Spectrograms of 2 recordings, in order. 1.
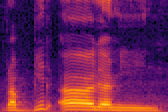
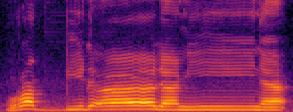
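Son kelime bir ünsüzle biter. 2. Son kelime eklenen bir ünlüyle biter. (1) "Ama en son sayfanın sonunda olduğu zaman" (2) "ama aralarda olduğu zaman da Rabbil alemine"

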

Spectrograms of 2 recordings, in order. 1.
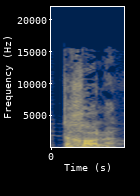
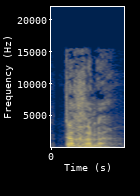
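Tekanannya di suku kata kedua, agak dipanjangkan. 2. Tekanannya di suku kata pertama. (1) "Kalau kau nekan huruf kedua, jadinya agak tawalut, ada muncul mat sedikit" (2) "Huruf pertama langsung ente tekan"

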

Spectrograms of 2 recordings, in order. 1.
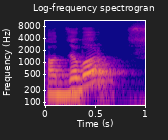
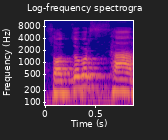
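শেষের স্বরটি ছোট করে হ্রস্ব পড়া হয়। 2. শেষের স্বরটি টেনে দীর্ঘ করে পড়া হয়। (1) "তাড়াতাড়ি পড়তে হয়" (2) "না"

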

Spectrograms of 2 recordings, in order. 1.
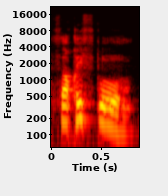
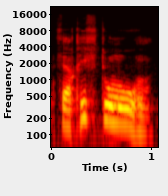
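يُنطق الحرف الأول مفخمًا. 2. يُنطق الحرف الأول مرققًا. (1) "لا أقول ثقفتموهم" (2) "أحرص على ترقيق الساء"

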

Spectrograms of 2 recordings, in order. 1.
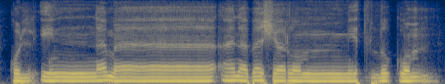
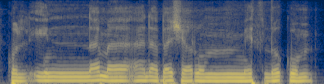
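Vokal di 'ana' dipanjangkan empat harakat. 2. Vokal di 'ana' hanya dibaca dua harakat. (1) "Dibacaannya dipanjangkan empat harakat" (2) "Dia cuma dua harakat saja"

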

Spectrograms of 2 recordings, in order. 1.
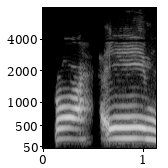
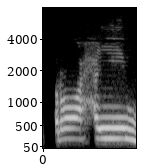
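Diseret dan dipanjangkan. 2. Dibaca pendek dan lembut. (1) "jangan rahim, jangan gitu ya. Jangan diisbakkan atau diseret ya" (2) "Tapi nirrahim, rahim"

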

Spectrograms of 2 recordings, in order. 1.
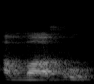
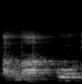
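നടുവിലെ ശബ്ദം ശ്വാസം കലർന്ന ഹ ആണ്. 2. നടുവിലെ ശബ്ദം ഗ്ലോട്ടൽ സ്റ്റോപ്പ് ആണ്. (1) "ഹാക്ക് തന്നെ വേണം" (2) "ഹംസയായി ഉച്ചരിച്ച് ... അള്ളാഹു എന്നല്ല"

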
